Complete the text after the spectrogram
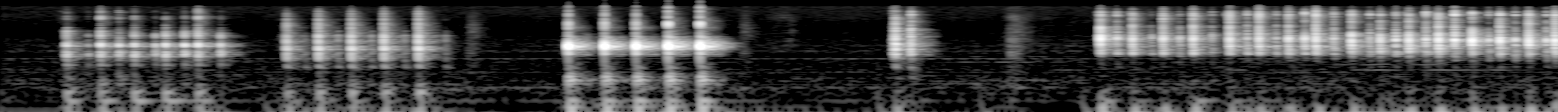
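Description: Keys on a mechanical keyboard clack in quick bursts.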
